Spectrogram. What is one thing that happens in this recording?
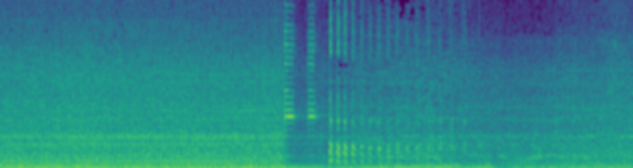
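A small motor vehicle's engine hums steadily while driving along a road.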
